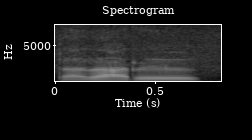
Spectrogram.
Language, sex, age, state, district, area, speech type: Bodo, female, 60+, Assam, Udalguri, rural, spontaneous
